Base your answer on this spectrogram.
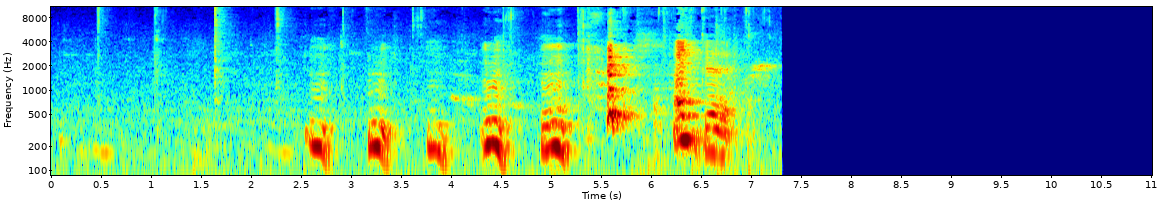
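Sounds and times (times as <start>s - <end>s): wet lip smacks: 0.4s - 3.0s
sharp mouth clicks: 0.4s - 5.4s.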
